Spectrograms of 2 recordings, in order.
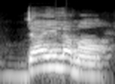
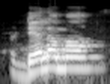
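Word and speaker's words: dilemma: इसके प्रोनाउंसिएशन आप दो किस्म के कर सकते हैं, डेलमा, डेलमा भी आप कह सकते हैं और डायलमा, लेकिन मैं डायलमा करता हूँ। दोनों प्रोनाउंसिएशन से ये इसमें कोई भी मसला नहीं है, अगर आप डेलमा कहें या डायलमा कहें, दोनों जो है ऑथेंटिक प्रोनाउंसिएशन है।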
